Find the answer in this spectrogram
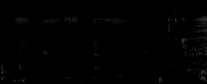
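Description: Near silence: room tone with a few faint, soft sounds.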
